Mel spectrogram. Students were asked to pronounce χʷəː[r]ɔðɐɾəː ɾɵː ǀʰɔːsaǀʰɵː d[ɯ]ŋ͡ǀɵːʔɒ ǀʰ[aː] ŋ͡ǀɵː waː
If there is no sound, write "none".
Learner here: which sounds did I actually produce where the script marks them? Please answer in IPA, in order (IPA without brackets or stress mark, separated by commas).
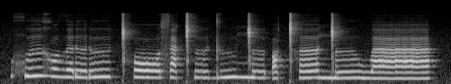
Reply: ɣ, ɯː, ɐː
